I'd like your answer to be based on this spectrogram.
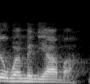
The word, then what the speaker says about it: Wembanyama: And then now, Wembanyama, am I saying that right? – Victor Wembanyama.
